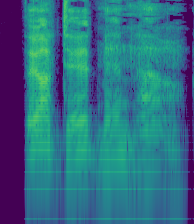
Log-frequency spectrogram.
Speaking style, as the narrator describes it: Crozier muttered

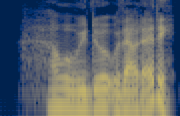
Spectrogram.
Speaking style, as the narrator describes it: Richie murmured

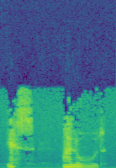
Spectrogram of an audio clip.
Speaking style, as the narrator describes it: she whispered

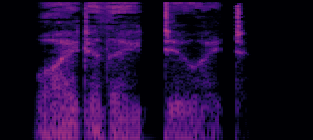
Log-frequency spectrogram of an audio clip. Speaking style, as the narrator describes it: whispered Horeb

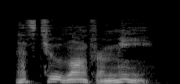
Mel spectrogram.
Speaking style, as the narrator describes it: Ewan muttered

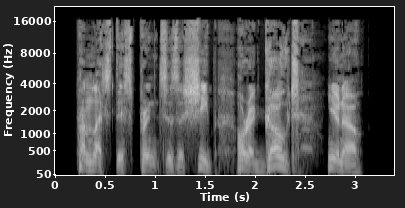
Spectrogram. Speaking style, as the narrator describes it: chuckled

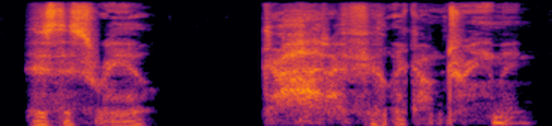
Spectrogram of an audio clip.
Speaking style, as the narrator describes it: whispers

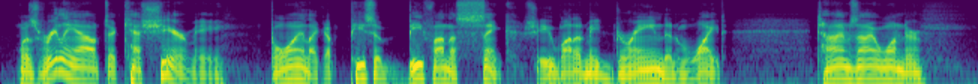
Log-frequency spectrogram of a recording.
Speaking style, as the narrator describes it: he announced bitterly

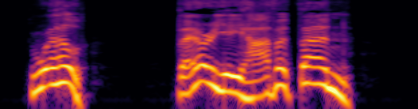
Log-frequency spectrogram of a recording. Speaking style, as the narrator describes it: Puente roared in Wulfgar's face

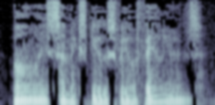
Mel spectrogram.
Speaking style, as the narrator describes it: she whispered into her punch, again too softly for him to have heard without Sidene

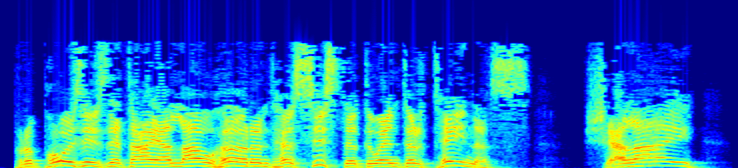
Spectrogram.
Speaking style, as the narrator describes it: he shouted

